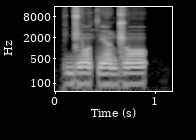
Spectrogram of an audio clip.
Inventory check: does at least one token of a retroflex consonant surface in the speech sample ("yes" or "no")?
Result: yes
